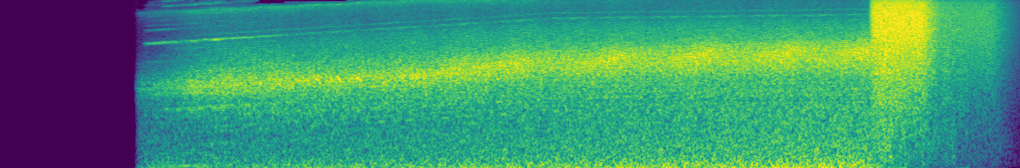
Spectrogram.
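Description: A swirling magical rush builds steadily louder.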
